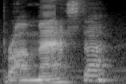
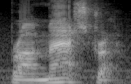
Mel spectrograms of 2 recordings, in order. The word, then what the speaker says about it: Brahmastra: how do you say brahmasta brahmastra brahmastra it's like brahman and astra combined brahmastra astroverse i'd love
